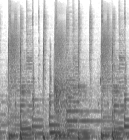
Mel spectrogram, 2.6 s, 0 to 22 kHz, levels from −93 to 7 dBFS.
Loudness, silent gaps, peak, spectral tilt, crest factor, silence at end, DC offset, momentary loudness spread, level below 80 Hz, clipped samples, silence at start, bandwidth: -23 LUFS; none; 0 dBFS; -4.5 dB/octave; 22 dB; 0 s; under 0.1%; 4 LU; -30 dBFS; under 0.1%; 0 s; over 20 kHz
